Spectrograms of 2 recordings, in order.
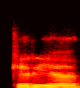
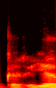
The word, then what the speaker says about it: Keria: i'm the principal at carrier primary or career primary whichever way you want to pronounce it we are situated in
